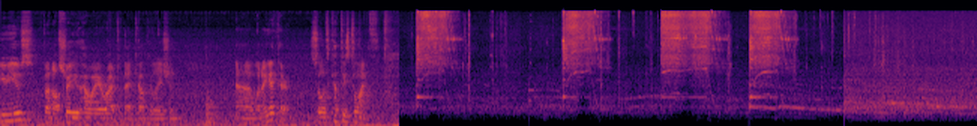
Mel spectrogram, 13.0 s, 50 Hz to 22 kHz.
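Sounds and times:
saw blade ripping through wood: 0:05.5 - 0:06.3, 0:07.5 - 0:08.2, 0:08.8 - 0:10.7
saw motor whine: 0:08.7 - 0:13.0.

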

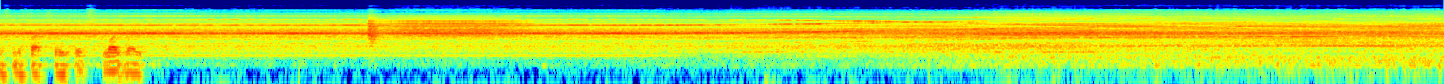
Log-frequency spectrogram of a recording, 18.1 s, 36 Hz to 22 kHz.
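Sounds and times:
diesel engine sound from small speakers: 0:00.0 - 0:01.9
high whine of model motor: 0:00.2 - 0:18.0.

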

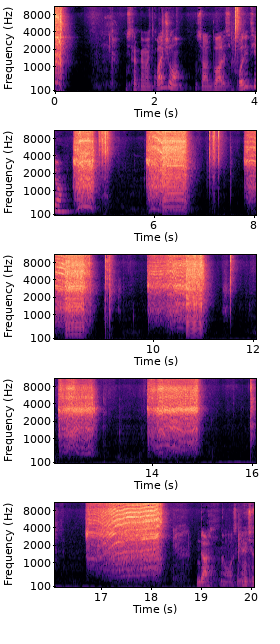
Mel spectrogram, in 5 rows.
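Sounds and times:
cordless drill whining: 0:04.4 - 0:05.1, 0:05.8 - 0:06.8, 0:07.8 - 0:08.8, 0:09.9 - 0:11.1, 0:12.1 - 0:13.0, 0:13.9 - 0:15.1, 0:16.7 - 0:18.4.

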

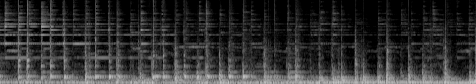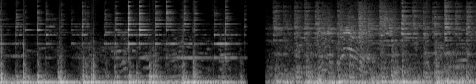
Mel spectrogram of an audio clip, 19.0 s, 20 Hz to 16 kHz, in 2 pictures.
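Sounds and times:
taiko drums beaten with sticks: 0:00.0 - 0:19.0.

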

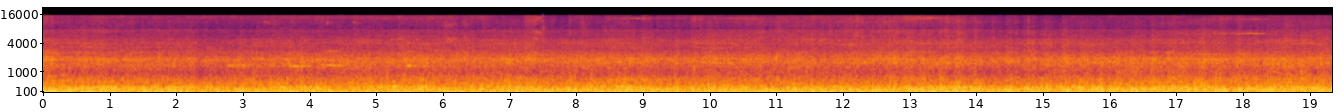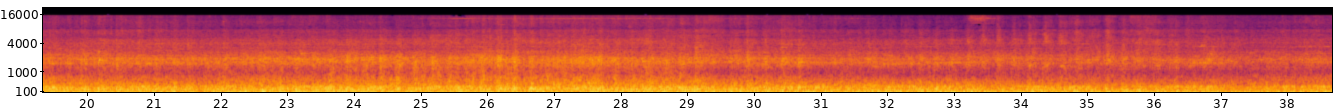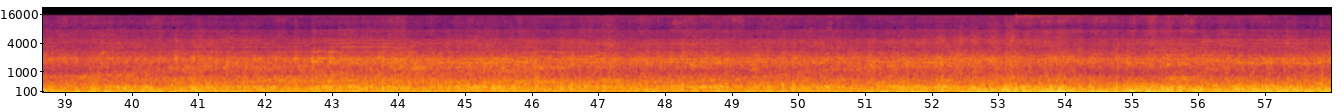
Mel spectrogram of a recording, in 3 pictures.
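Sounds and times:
freight train rolling past: 0:00.0 - 0:58.0.

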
